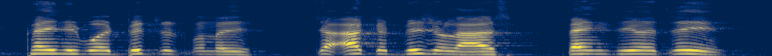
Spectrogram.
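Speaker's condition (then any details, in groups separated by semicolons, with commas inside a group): Cerebral palsy; caused by parents' lifestyle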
